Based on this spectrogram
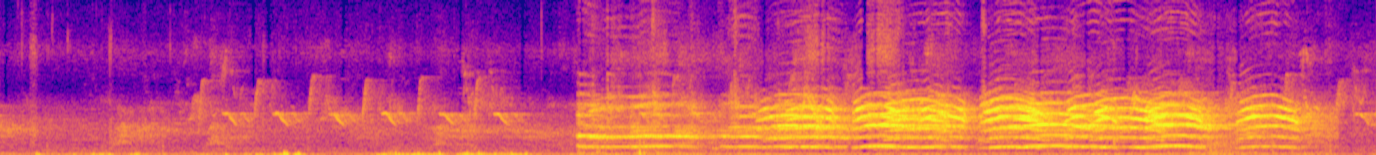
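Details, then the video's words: Indian peafowl calling outdoors in nature: after a quieter stretch of faint chirps, a loud run of short, arched, strongly harmonic nasal notes repeats rapidly for about six seconds. "Som do Pavão"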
